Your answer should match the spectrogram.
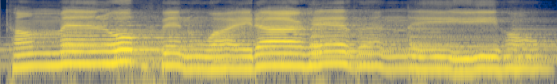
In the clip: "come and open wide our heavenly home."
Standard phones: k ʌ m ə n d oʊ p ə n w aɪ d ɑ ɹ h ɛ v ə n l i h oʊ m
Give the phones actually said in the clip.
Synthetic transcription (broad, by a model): k ʌ m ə n oʊ p ə n w aɪ d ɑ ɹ h ɛ v ə n l i h oʊ m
